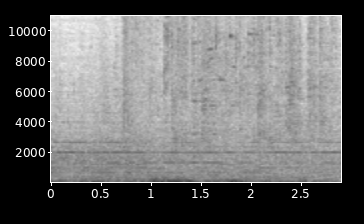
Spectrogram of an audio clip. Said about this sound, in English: Wait, what's that noise? And at that moment, the night cruiser smashes through the wall of Boogeyman's hideout.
